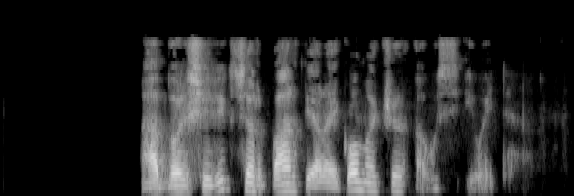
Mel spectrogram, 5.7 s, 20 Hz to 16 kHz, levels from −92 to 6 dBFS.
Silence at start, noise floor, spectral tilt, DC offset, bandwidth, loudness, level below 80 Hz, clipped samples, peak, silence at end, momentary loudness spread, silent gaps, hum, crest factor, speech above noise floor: 1.45 s; under -90 dBFS; -4 dB/octave; under 0.1%; 8 kHz; -19 LUFS; -64 dBFS; under 0.1%; -2 dBFS; 0.8 s; 16 LU; none; none; 20 dB; over 70 dB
